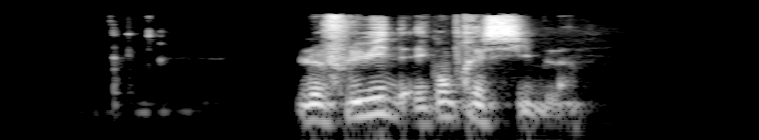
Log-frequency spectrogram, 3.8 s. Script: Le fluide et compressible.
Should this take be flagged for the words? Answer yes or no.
no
